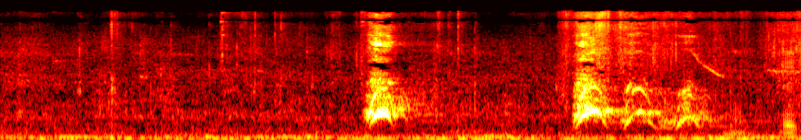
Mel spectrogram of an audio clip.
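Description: A dog barking: one short bark about two seconds in, then a quick run of barks about a second later.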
